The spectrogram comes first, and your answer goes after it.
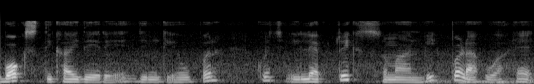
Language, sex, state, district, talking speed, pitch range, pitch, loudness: Hindi, male, Himachal Pradesh, Shimla, 155 wpm, 110-140 Hz, 120 Hz, -23 LUFS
